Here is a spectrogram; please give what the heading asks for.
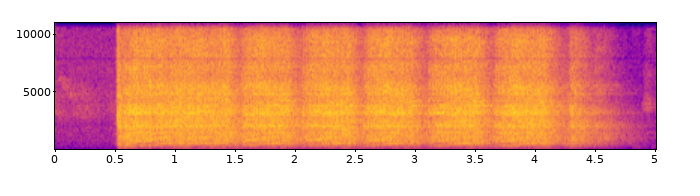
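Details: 1978 Kohler K341 engine on a 316K, just rebuilt with new rings, first start attempt: harsh rhythmic chuffing under two beats a second for about four seconds that never catches; cranks without starting, cause unclear.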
